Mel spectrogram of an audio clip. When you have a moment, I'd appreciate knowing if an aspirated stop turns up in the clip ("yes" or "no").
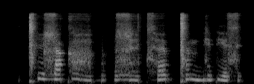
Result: yes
